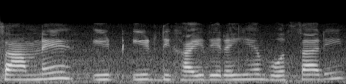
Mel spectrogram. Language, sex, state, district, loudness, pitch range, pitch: Hindi, female, Haryana, Charkhi Dadri, -16 LUFS, 215-230 Hz, 225 Hz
